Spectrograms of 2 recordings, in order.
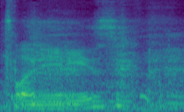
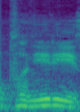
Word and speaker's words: Planetes: Planetes. Wait, there's a song called Planets. How do you pronounce it?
